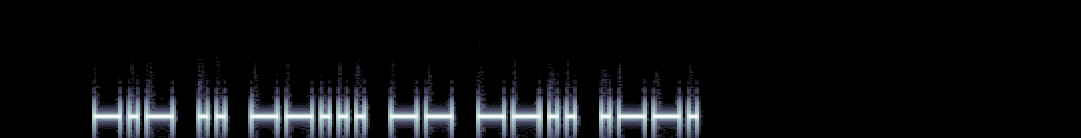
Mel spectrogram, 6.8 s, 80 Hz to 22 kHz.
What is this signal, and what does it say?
Morse code, heard as a keyed tone, about 22 wpm, 700 Hz. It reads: KI7MZP
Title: USA Call Signs - 6 Characters - 22wpm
